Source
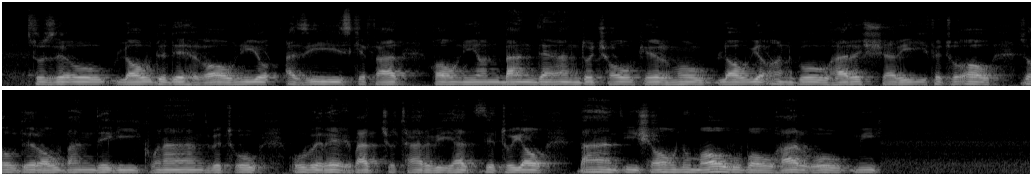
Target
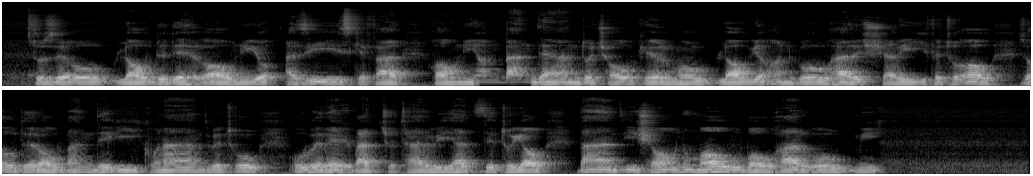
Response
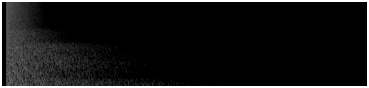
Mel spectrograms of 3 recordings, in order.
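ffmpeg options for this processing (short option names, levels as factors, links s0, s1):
-filter_complex "[0:a]asettb=1/sr,asplit=3[s0][s1][s2];[s0]atrim=end=4.714[s3];[s1]atrim=start=4.71:end=5.3,asetpts=PTS-STARTPTS,afade=t=in:d=0.004:c=qsin,afade=t=out:st=0.586:d=0.004:c=qsin,highpass=620[s4];[s2]atrim=start=5.296[s5];[s3][s4]acrossfade=d=0.004:c1=hsin:c2=qsin[s6];[s6][s5]acrossfade=d=0.004:c1=qsin:c2=hsin,aecho=1:1:31|59:0.335|0.355,volume=2.24"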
